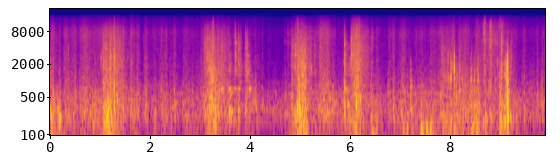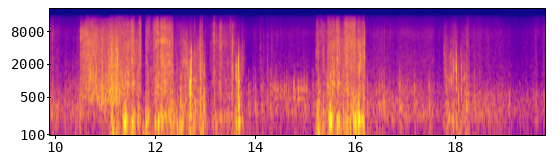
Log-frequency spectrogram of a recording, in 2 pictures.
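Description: A torch flame crackles and hisses close by.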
